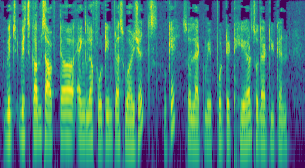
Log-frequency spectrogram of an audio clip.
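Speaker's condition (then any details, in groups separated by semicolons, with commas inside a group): No condition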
